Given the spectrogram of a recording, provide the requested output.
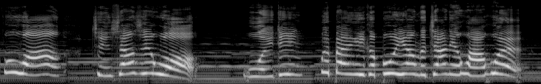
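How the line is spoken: Shouting. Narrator (Chinese): 元宇大喊

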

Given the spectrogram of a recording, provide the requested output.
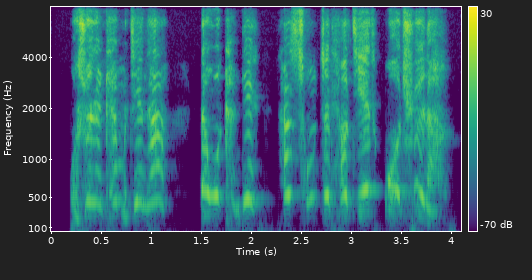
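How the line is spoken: Breathless, quiet young man. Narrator (Chinese): 那年轻人气喘吁吁，小声地说

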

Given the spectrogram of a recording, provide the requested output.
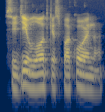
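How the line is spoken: Stern. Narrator (Russian): строго сказал Пэтсон

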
